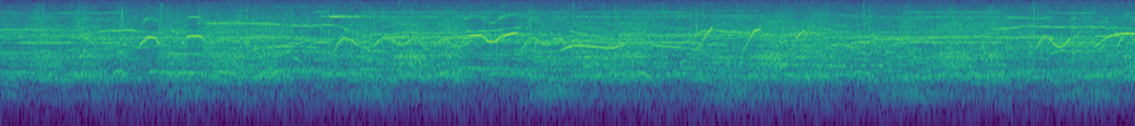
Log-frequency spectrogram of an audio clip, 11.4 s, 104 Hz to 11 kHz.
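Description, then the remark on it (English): A concert crowd of about 2,200 to 2,250 guests cheers loudly and continuously, a dense wall of voices with shrill whoops and shouts rising and falling throughout, steady for the whole stretch. “A pretty good a pretty good crowd.”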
